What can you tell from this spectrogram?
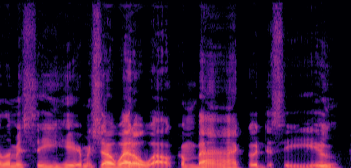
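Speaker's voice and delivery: normal talking voice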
